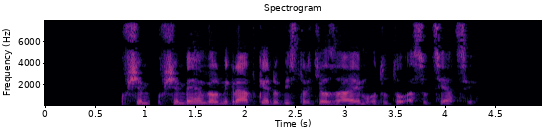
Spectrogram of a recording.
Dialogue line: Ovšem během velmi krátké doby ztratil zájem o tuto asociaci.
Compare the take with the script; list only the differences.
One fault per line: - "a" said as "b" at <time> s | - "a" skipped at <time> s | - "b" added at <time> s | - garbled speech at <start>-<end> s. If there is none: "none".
- "ovšem" added at 1.1 s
